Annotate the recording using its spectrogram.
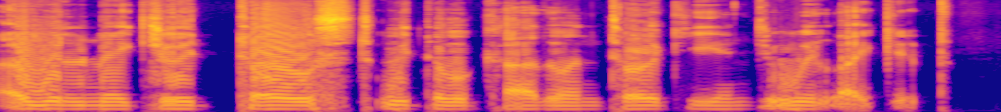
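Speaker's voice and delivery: very loud, jokey, looming, menacing ominous voice. Joking with the other speaker, repeating a line they missed, jokingly ominous voice. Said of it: "I was trying to say it in an ominous voice tone".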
